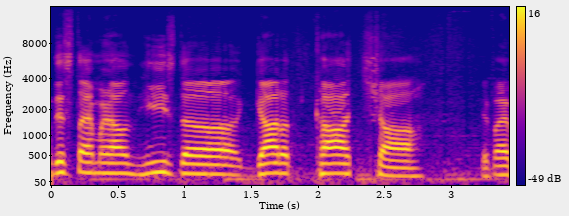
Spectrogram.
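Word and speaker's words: Gatotkaca: In the previous game, he was the Diggy, and this time around, he's the Garot Kacha, if I pronounce that correctly. And again, Gatot Kacha.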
